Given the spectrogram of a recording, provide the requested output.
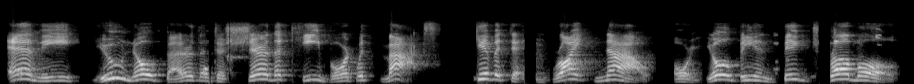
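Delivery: slow, firm scolding mother; stern mom voice. Pretend. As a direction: lay down the law slowly. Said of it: "see if I can do another impression".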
